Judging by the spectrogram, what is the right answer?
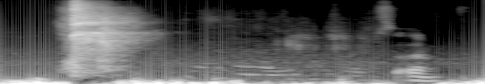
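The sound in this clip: A golf driver strikes a ball in long driving in poor conditions, giving one sharp, bright crack with a brief swishing tail. A voice speaks softly afterward.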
